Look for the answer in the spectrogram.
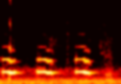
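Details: Three identical, level whistled notes from a cockatiel, each about a quarter second long, evenly spaced roughly half a second apart.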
